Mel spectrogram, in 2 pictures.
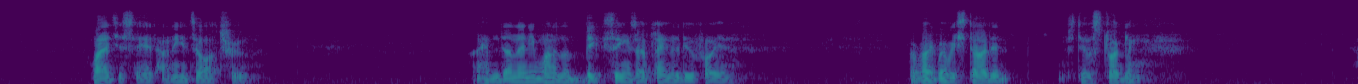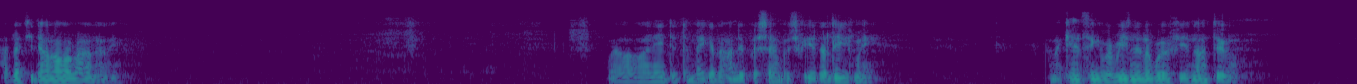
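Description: A man speaks calmly and quietly, close by, in short phrases with pauses.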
